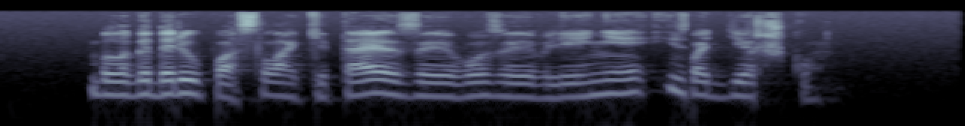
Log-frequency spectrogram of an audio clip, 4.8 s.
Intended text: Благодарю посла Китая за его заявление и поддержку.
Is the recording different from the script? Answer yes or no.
no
